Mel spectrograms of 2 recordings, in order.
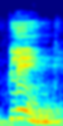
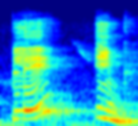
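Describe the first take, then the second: First: Said in the usual way. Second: Play-ing drawn out in two parts; split into syllables. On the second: Shown as a demonstration. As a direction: say playing slowly, syllable by syllable. (playing को धीरे धीरे दो हिस्सों में बोलें) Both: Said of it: "इसको break किया जा सकता है".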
